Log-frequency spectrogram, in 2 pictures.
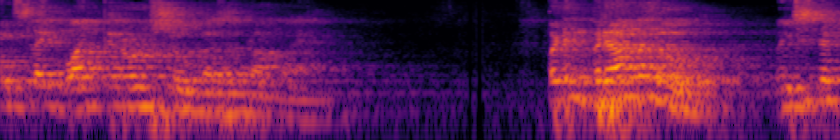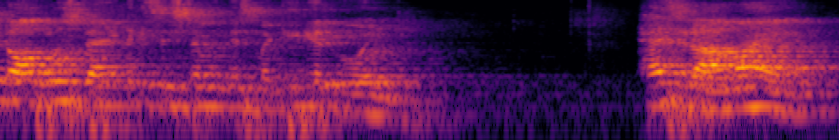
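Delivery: normal talking voice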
